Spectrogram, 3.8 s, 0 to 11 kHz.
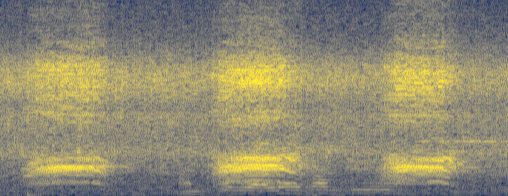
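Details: Barn owl during flight training, producing three rasping, noisy screeches roughly every 1.3 seconds, each about half a second long and broad like a hiss, with faint low voices murmuring between calls.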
